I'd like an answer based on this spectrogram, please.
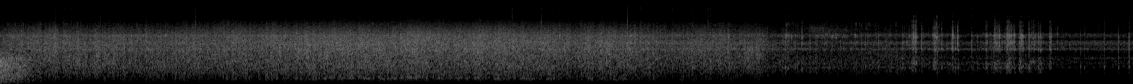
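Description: Schwinn Lemon Peeler Krate bicycle coasting fast on asphalt: a steady hiss of tyre and wind noise. About three-quarters of the way through it drops quieter and a quick run of clicks and rattles from the bike follows.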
